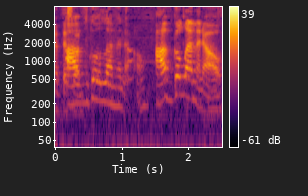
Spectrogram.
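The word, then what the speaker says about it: Avgolemono: I'm going to let you give the correct pronunciation of this Avgolemeno. One. Avgolemeno. Avgolemeno.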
